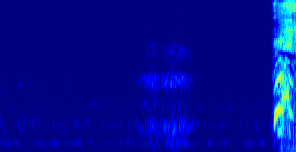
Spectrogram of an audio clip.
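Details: Woman with allergies acting up, in an allergy-denial scenario recording of wet sneezes: a brief, quiet gasping in-breath, then the start of a loud sneeze burst; a pre-sneeze gasp.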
